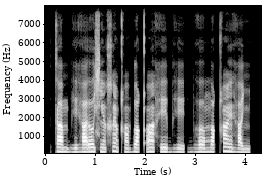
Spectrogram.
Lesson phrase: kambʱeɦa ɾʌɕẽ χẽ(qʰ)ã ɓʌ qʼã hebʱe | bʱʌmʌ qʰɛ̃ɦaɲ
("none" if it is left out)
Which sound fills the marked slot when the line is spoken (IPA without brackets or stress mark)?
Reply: qʰ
